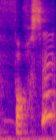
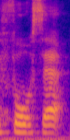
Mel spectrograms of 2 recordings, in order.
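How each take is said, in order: First: Faucet without the r, American style; attempted American faucet. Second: Said in the usual way. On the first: Shown as a demonstration. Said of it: "do, do people say, like". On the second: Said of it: "no, I'm sorry".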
